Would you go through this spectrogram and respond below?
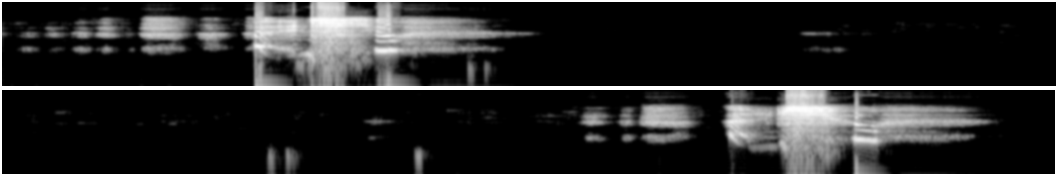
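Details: Sneezing set off by sneezing powder: two loud sneezes about seven seconds apart, each preceded by quick catching breaths in, with silence between them.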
